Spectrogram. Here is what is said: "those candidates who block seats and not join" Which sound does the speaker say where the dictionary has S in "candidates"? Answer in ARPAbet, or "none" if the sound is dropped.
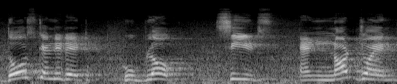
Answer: none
